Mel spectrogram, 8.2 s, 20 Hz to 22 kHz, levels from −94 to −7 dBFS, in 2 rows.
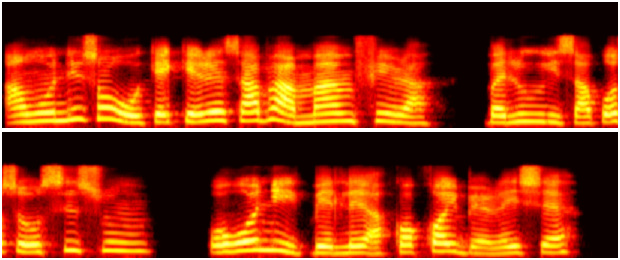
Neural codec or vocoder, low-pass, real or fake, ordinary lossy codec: codec, 16 kHz, 0.7 kbps, FocalCodec; 7.2 kHz; fake; none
